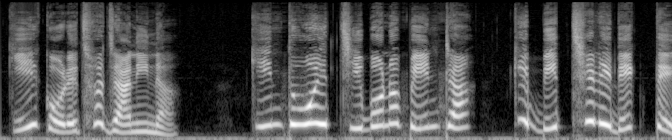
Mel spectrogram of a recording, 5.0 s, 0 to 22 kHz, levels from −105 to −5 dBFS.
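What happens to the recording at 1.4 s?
Nothing goes wrong at 1.4 s; the speech carries on intact through that moment, with no dropout, click or distortion to be heard.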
